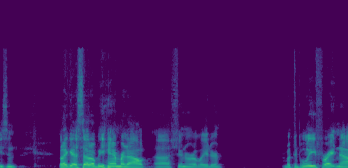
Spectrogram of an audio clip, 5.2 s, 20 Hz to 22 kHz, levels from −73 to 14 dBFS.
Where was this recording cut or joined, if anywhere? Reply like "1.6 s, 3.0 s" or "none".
none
